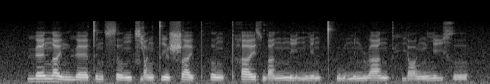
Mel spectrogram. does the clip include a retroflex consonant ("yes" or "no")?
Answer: yes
